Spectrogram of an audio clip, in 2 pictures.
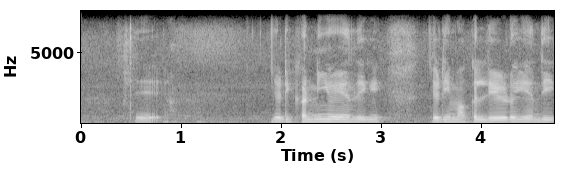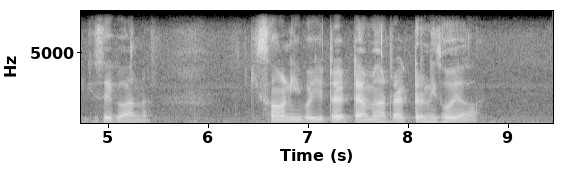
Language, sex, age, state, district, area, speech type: Dogri, male, 30-45, Jammu and Kashmir, Reasi, rural, spontaneous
